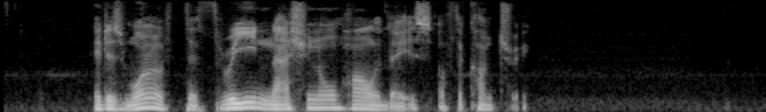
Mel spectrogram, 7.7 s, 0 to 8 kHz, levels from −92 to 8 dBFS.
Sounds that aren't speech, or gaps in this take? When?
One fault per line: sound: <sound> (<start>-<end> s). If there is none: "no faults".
no faults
